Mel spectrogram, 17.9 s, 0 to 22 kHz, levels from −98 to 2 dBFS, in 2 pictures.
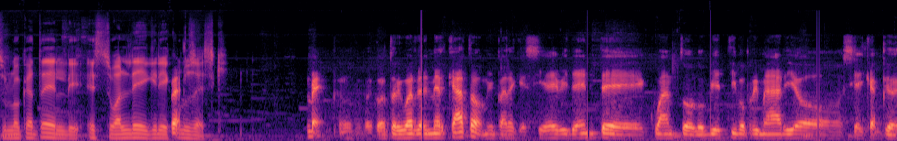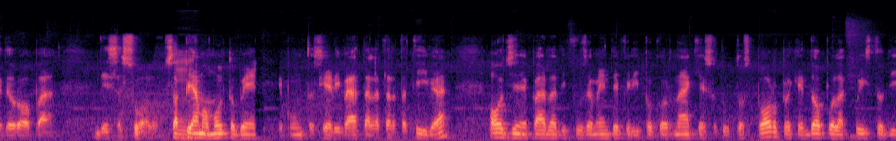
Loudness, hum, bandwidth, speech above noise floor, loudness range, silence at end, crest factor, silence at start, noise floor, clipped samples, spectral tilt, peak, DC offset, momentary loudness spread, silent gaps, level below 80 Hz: -27 LUFS; none; 11 kHz; 39 dB; 4 LU; 0 s; 20 dB; 0 s; -66 dBFS; under 0.1%; -5.5 dB/octave; -6 dBFS; under 0.1%; 12 LU; none; -64 dBFS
